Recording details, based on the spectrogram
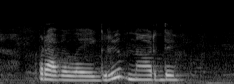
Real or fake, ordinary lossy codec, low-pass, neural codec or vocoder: real; none; 7.2 kHz; none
